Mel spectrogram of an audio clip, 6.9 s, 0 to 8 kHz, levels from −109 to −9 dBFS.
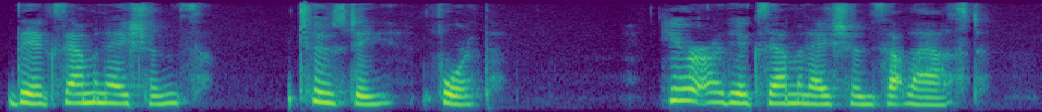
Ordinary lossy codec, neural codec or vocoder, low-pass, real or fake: AAC, 32 kbps; none; 7.2 kHz; real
